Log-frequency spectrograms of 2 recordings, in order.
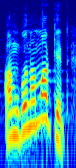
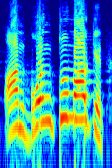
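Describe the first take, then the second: First: Going to is reduced to gonna. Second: Going to is said as two full words. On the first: The speaker calls it right. "इस तरह से बोलना है" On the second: The speaker calls it wrong. "ओल्ड method छोड़ना है"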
